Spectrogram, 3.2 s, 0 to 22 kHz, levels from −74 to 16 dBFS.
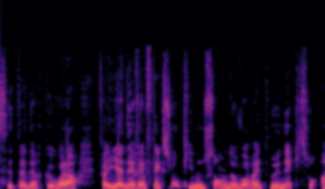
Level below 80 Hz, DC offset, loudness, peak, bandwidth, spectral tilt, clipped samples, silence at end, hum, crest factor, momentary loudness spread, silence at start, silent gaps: -76 dBFS; under 0.1%; -18 LUFS; -4 dBFS; 17 kHz; -3.5 dB/octave; under 0.1%; 0 s; none; 14 dB; 5 LU; 0 s; none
